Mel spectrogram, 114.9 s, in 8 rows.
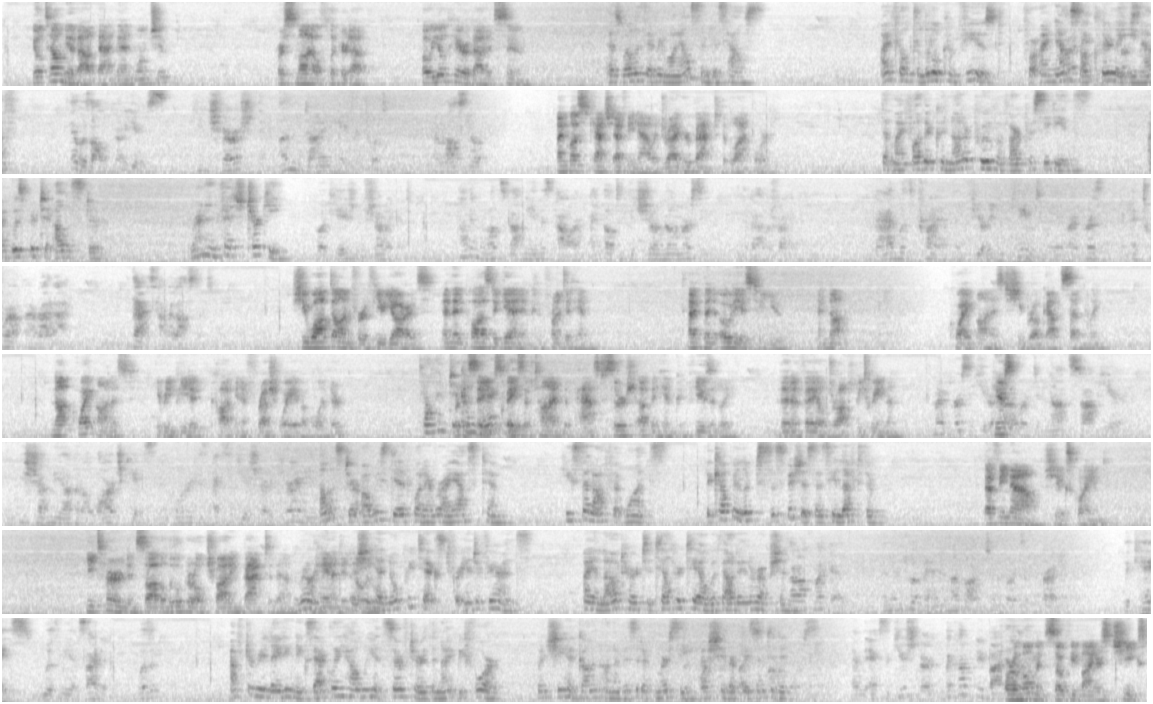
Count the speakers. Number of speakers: three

